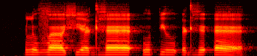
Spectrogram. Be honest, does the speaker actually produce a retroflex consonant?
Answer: yes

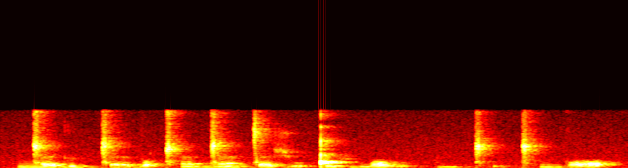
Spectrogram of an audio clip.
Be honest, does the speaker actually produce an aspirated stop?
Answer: yes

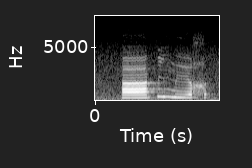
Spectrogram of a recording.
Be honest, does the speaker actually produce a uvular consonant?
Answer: yes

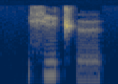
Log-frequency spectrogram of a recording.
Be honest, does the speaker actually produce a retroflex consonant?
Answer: no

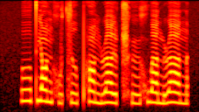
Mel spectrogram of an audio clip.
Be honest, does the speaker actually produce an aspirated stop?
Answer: yes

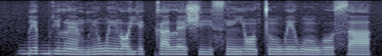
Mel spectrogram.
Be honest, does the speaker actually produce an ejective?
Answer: no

